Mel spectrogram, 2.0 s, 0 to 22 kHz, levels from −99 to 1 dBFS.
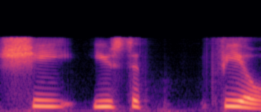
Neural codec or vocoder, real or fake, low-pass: codec, 16 kHz, about 1 kbps, DyCAST, with the encoder's durations; fake; 5.4 kHz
